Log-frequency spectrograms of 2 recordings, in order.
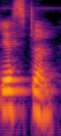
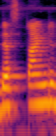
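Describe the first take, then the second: First: The second syllable has a short, reduced vowel. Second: The second syllable has a long 'eye' vowel. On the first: The speaker calls it right. "It is डेस्टन" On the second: The speaker calls it wrong. "डेस्टाइंड नहीं है"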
